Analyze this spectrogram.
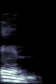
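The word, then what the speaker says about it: ἕν: Ese término uno que Jesús utilizó viene del griego en se escribe h e n que es el neutro de e se escribe h e i s e cuyo verbo es enotes.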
